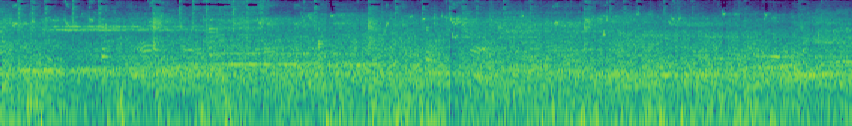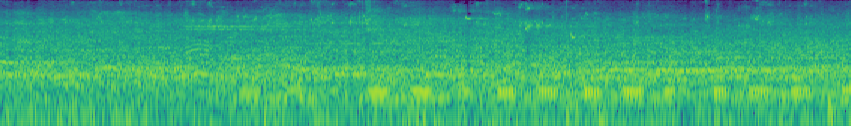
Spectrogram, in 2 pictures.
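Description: Basketball being dribbled and bounced on a hardwood gym floor during live play, with voices of players and spectators in the reverberant hall.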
